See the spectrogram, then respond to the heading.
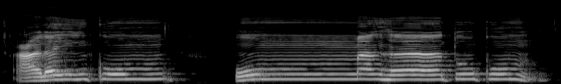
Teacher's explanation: حمزہ کو میم کے ساتھ ملانا، میم کے اوپر تشدید زور دیں گے۔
